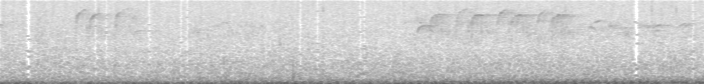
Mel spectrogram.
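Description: Faint outdoor background hum with a small bird chirping: a few short high notes about a second in, then a quicker run of about six notes around four to five seconds in.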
